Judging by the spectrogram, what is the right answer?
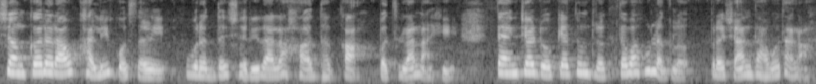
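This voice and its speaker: A woman narrating a scripted story with a steady, expressive reading. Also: on the high side, husky.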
